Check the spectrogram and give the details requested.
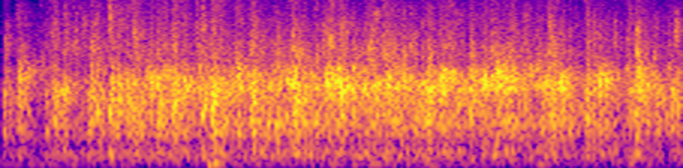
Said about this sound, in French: Merci de l'applaudir.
